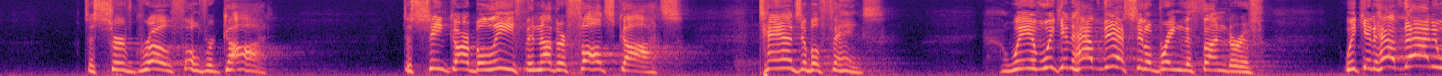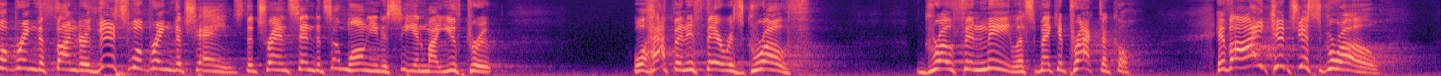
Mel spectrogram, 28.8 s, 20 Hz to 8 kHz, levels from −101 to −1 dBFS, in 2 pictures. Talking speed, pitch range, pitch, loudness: 140 wpm, 215-310 Hz, 270 Hz, -18 LUFS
